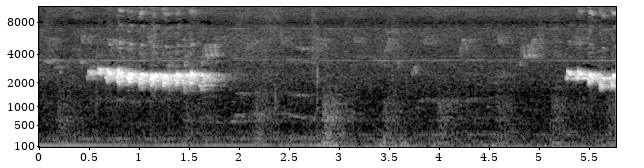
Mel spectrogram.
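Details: Kitten crying for its mother: a long, high, slightly falling mew lasting over a second, a quiet gap, then the start of another high mew at the end, over a faint low hum.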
